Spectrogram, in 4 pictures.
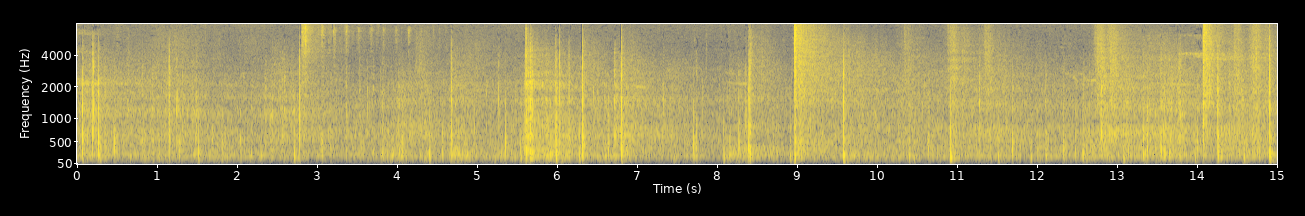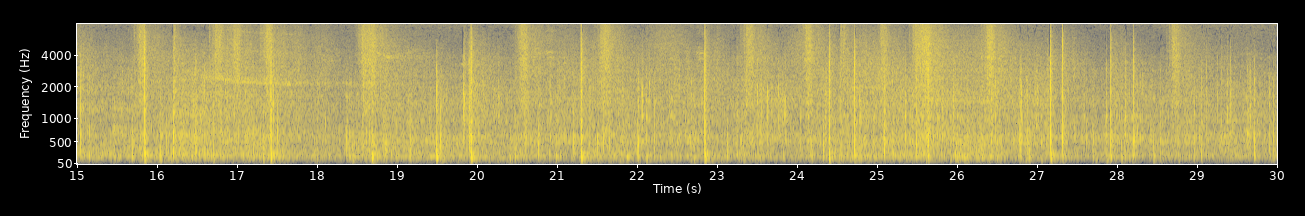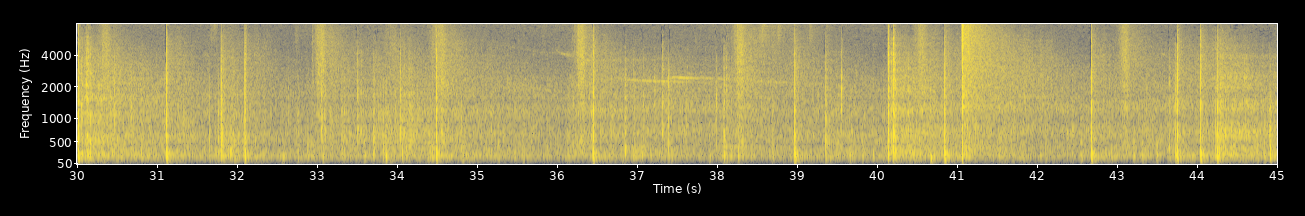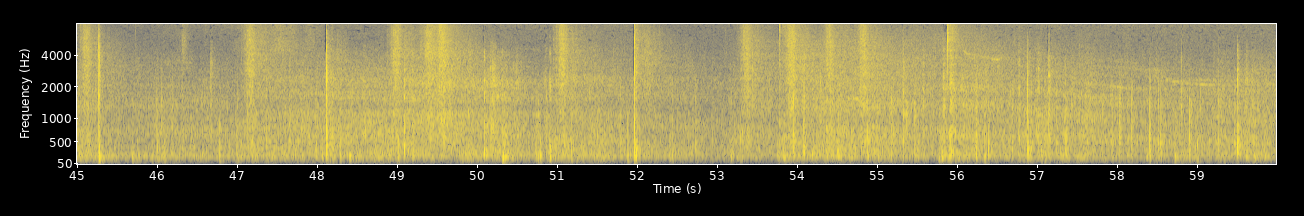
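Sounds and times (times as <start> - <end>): fireworks crackling: 0.0 - 59.9
loud firework reports: 32.5 - 59.9.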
